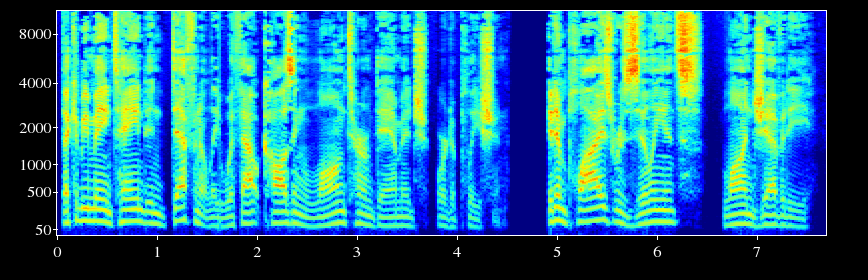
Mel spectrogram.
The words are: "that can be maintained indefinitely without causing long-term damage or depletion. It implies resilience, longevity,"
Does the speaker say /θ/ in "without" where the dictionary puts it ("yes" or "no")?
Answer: yes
